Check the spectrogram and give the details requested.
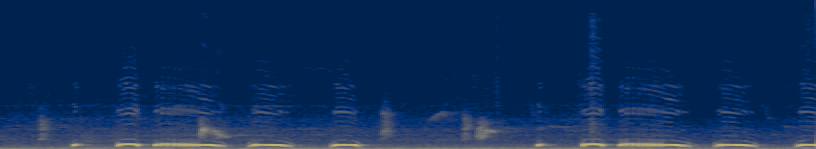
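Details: Luring call of a deep-voiced spotted dove kept as a decoy in Thailand, background noise cut: two phrases of clipped coos around a drawn-out rolling coo, with brief high chirps from another bird between.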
